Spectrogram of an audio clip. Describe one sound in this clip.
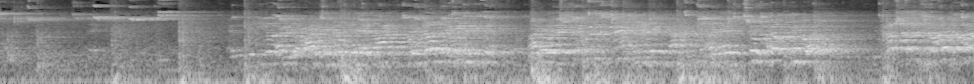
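A basketball bounces repeatedly on a hard floor in an echoing hall.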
